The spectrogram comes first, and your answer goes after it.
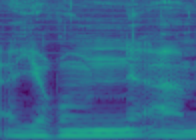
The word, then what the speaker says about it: Jeroen: The country I'm from, Jeroen is how you pronounce it.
